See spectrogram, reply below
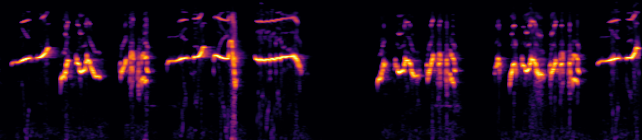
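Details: Oriental magpie-robin in contest singing, called kacer alam, giving bright, varied whistled phrases with rising slurred notes and chattering bursts, broken by short pauses and a longer gap midway.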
